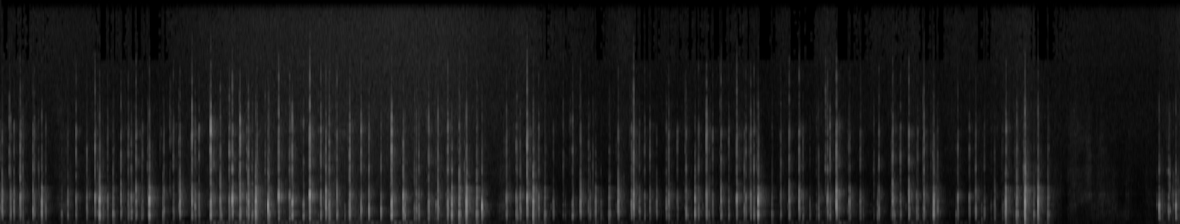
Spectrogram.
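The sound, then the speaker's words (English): Rapid, continuous typing on a mechanical keyboard, fairly loud, with dense clacking keystrokes and a few brief pauses, no talking. “could you please could you please just continue with the keyboard ASMR?”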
